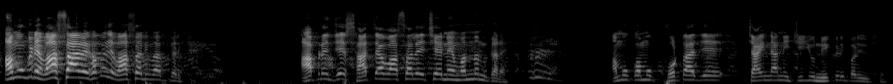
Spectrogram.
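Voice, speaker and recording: A Gujarati comedian tells jokes to a live crowd, acting out the other people in his stories as he goes. His voice sits high and rings bright and cutting. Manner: storytelling with quoted dialogue, addresses audience directly. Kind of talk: live stand-up joke telling.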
